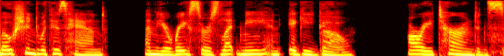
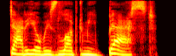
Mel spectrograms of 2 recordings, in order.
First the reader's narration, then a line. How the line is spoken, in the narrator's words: I hissed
